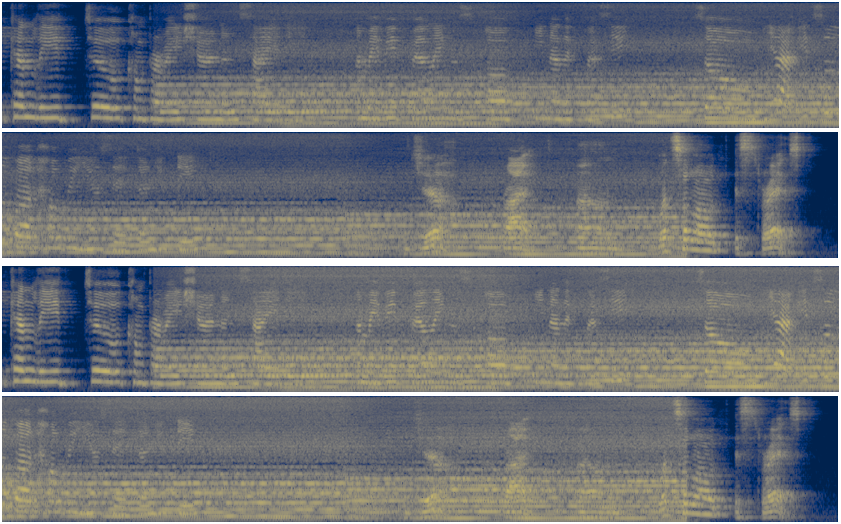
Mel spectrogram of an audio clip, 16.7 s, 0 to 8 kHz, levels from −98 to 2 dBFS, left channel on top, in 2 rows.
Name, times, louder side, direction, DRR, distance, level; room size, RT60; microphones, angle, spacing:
voice 1, 0.0-3.1 3.5-6.3 6.9-10.6, right 3 dB, 30° right, 5 dB, 1.2 m, -29 dB
sound 1, 1.5-15.2, right 4 dB, 70° right, 0.7 m, -27 dB
voice 2, 12.4-12.9 13.4-13.7 14.1-14.6 14.9-16.3, left 2 dB, 25° left, 5 dB, 2.3 m, -25 dB
17.0 x 11.0 x 5.0 m, 0.43 s
head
